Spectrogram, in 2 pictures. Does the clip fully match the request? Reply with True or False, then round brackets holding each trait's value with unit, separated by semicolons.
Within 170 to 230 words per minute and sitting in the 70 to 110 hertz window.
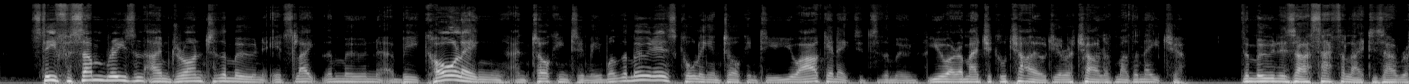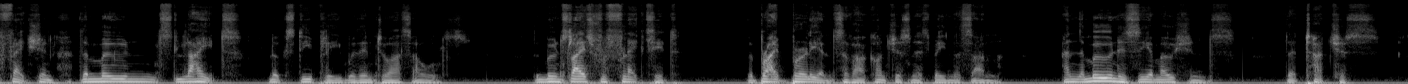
True (180 wpm; 105 Hz)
